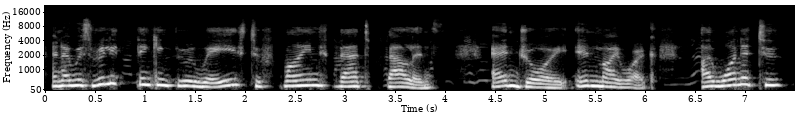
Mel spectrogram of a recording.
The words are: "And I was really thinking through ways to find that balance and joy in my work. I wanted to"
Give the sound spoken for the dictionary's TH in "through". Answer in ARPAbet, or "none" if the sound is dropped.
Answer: TH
